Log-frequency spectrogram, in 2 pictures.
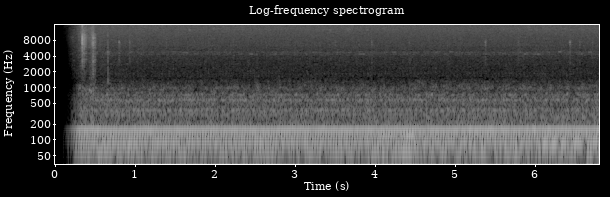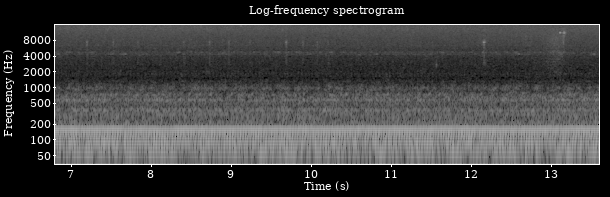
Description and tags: space drone fragment
experimental, soundscape, shadow, drone, space, ambient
